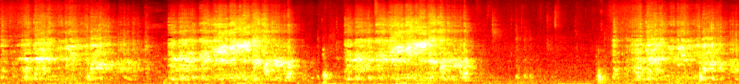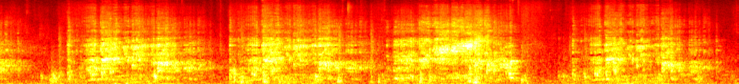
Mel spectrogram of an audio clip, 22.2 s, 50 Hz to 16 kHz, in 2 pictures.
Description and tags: I recorded these automatic squeaky doors in one Slovak hotel. It sounds really strange and without description you will probably newer guess what it is. I recorded this during normal day, so you can hear the hotel background noise. Recorded with Zoom H1.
